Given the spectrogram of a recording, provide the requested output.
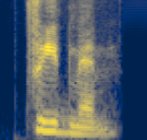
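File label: "freedman", Indian English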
